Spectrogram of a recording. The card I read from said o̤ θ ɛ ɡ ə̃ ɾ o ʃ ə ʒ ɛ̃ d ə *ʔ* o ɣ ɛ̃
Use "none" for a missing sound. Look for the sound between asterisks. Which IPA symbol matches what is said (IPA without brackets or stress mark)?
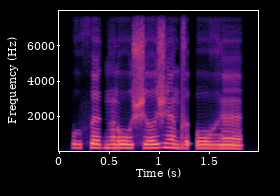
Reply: ʔ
